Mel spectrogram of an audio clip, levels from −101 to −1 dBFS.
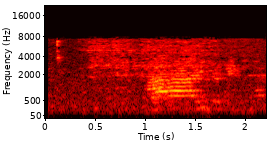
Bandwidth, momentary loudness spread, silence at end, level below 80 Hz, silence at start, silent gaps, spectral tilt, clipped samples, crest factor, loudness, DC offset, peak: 8.4 kHz; 14 LU; 0 s; under -90 dBFS; 0.05 s; none; 1 dB/octave; under 0.1%; 18 dB; -42 LUFS; under 0.1%; -26 dBFS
